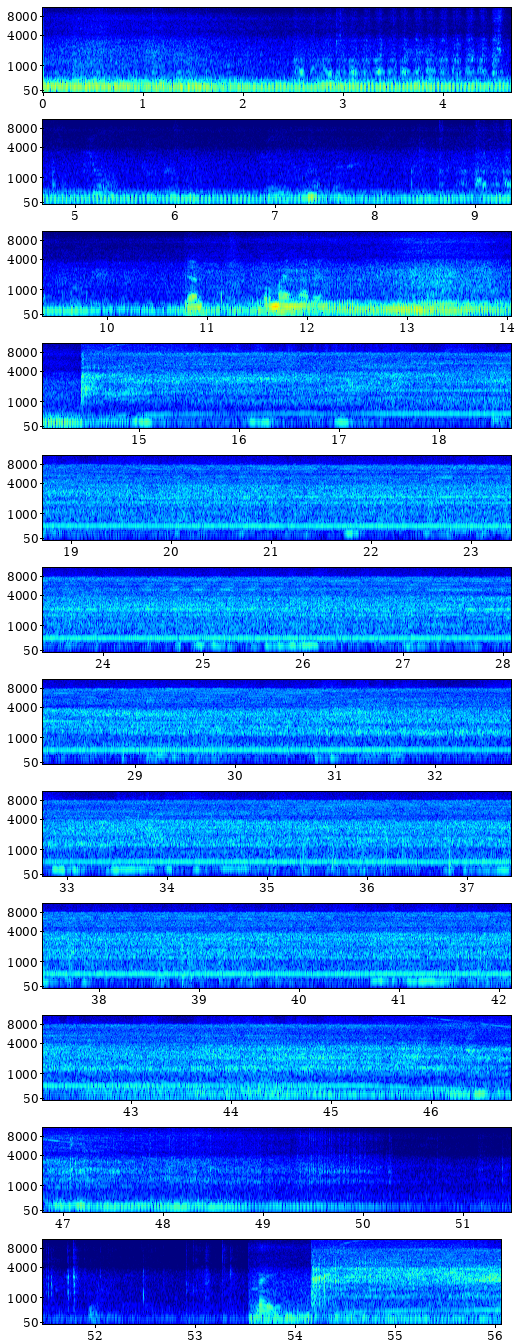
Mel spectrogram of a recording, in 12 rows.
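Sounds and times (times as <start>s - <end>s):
angle grinder on steel wire: 2.5s - 4.8s, 14.3s - 50.4s, 54.2s - 56.0s
grinder disc spinning down: 14.4s - 50.4s, 54.2s - 56.0s.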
